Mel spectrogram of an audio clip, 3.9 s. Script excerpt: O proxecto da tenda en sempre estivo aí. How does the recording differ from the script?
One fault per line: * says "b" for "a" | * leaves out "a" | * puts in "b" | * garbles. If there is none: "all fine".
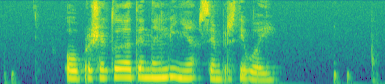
* puts in "liña"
